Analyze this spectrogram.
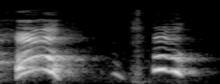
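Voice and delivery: shrieking laugh; can't hold the laugh in; high burst of laughter. Real, not acted. Vlogger cracks up at the kiss scene, high laughter.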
